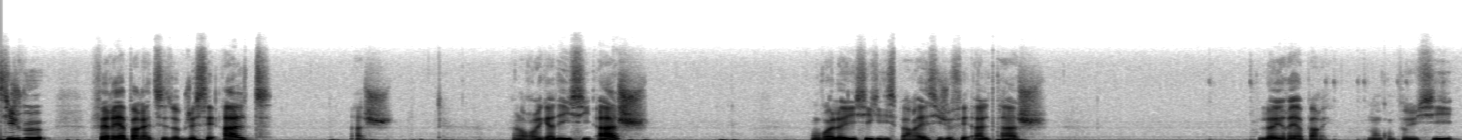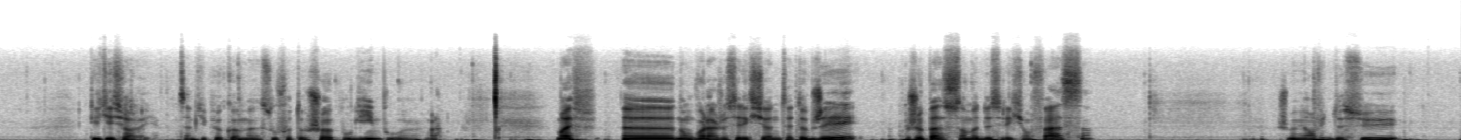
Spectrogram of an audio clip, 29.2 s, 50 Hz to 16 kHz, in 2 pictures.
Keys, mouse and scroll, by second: 3.4 alt+h, 6.4 h, 7.3 h, 10.1 alt+h, 12.2 click, 13.3-15.0 drag, 16.3-16.7 scroll down 3, 16.7 shift+middle click, 18.1 click, 19.0-19.3 shift+scroll down 2, 19.3 shift+middle click, 20.0 shift+middle click, 20.5 middle click, 21.0 right click, 21.7-22.2 scroll up 1, 22.6-23.1 scroll up 1, 22.7 Tab, 23.1 middle click, 23.8 ctrl+Tab, 24.4 ctrl+shift+click, 25.2 shift+middle click, 27.9 KP_7, 28.8-29.2 shift+middle drag.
